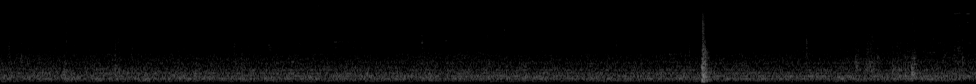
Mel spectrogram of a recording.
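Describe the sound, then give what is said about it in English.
A steady, dense rumble and hum fills the interior of a moving passenger train bound for London Waterloo, with Putney as the next station, with faint rattles and one sharp click partway through. No one speaks. “This train is for London Waterloo. The next station is Putney.”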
